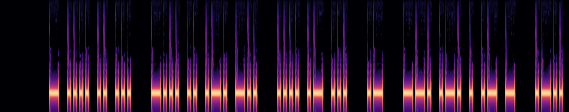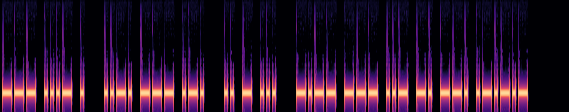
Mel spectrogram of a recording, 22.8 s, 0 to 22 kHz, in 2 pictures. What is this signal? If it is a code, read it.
Morse code, heard as a keyed tone, about 20 wpm, 700 Hz. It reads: THIS BIRD HAS A GREAT LOVE FOR ITS YOUNG.
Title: Sentences from Top 1000 Words - Review Part 2 - 20wpm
